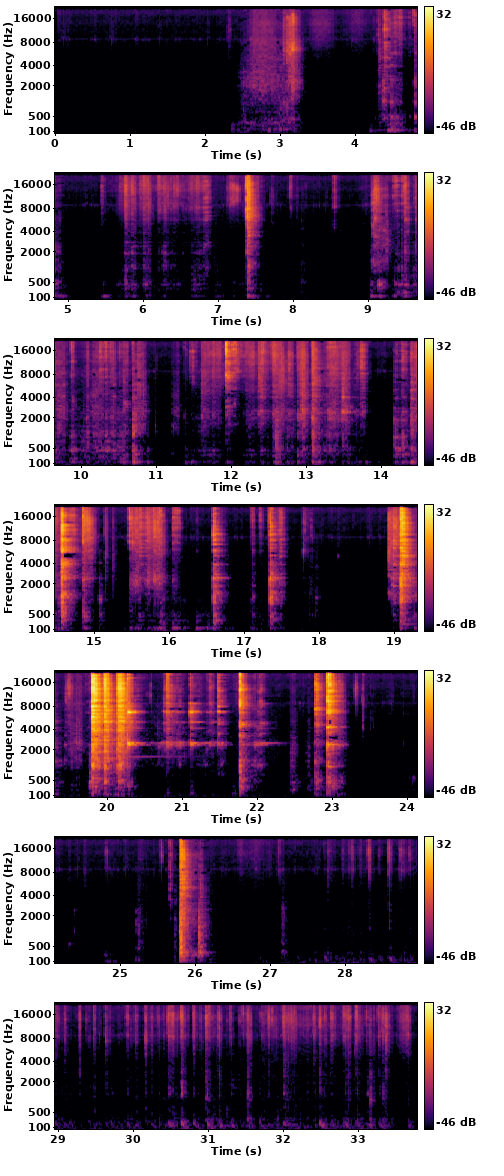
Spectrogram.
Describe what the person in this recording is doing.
Open drawer. Start cutting with cutlery on the dishes and eating. Cutlery on cup. Short typing.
